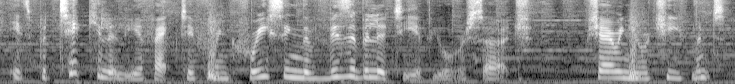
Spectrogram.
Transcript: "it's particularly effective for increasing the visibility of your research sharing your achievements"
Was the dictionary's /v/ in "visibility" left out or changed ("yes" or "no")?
no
